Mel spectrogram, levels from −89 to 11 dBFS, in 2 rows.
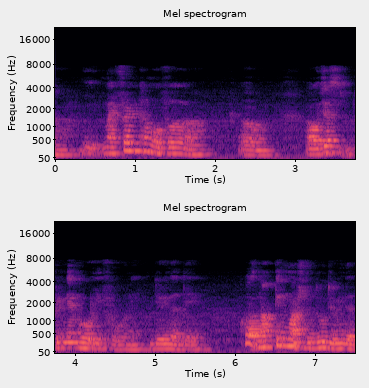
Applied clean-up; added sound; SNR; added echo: none; Wind instrument, woodwind instrument; 0 dB; reverberation time 0.4 s.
